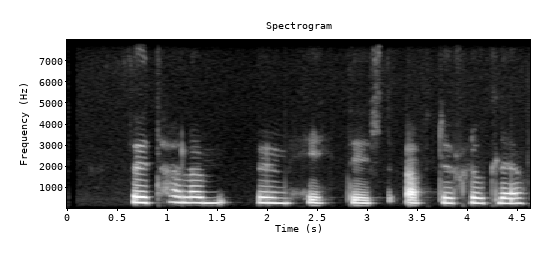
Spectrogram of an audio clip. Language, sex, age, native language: Icelandic, female, 14, Icelandic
